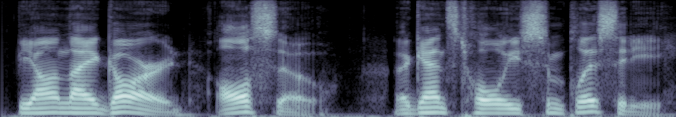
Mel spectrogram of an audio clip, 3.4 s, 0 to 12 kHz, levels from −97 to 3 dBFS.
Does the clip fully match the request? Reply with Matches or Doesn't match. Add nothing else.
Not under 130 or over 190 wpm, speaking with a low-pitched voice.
Matches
